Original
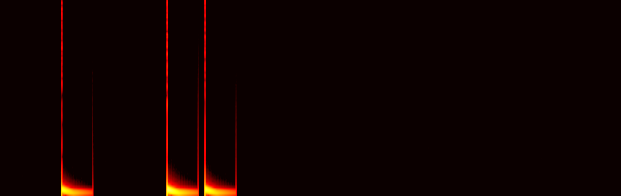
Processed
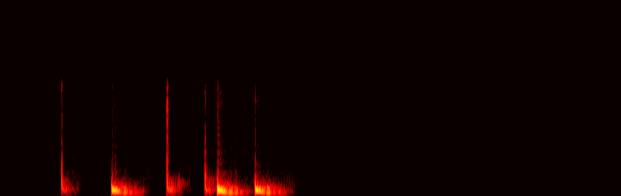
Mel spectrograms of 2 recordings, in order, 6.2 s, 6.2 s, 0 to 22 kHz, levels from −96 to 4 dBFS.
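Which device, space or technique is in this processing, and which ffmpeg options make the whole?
mobile call with aggressive noise cancelling: -filter_complex "[0:a]asettb=1/sr,asplit=3[a][b][c];[a]atrim=end=1.784[d];[b]atrim=start=1.78:end=2.28,asetpts=PTS-STARTPTS,afade=t=in:d=0.004:c=qsin,afade=t=out:st=0.496:d=0.004:c=qsin,agate=range=-33dB:threshold=-28dB:ratio=3:detection=peak[e];[c]atrim=start=2.276[f];[d][e]acrossfade=d=0.004:c1=hsin:c2=qsin[g];[g][f]acrossfade=d=0.004:c1=qsin:c2=hsin,bandreject=f=50:t=h:w=6,bandreject=f=100:t=h:w=6,bandreject=f=150:t=h:w=6,bandreject=f=200:t=h:w=6,bandreject=f=250:t=h:w=6,bandreject=f=300:t=h:w=6,bandreject=f=350:t=h:w=6,adynamicequalizer=threshold=0.0126:dfrequency=200:dqfactor=2.3:tfrequency=200:tqfactor=2.3:attack=5:release=100:ratio=0.375:range=2:mode=cutabove:tftype=bell,highpass=f=150:p=1,acrossover=split=280[h][i];[h]adelay=500[j];[j][i]amix=inputs=2:normalize=0,afftdn=nr=18:nf=-56,volume=-4.5dB" -ar 8000 -c:a libopencore_amrnb -b:a 7950

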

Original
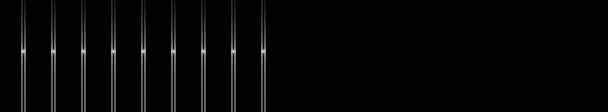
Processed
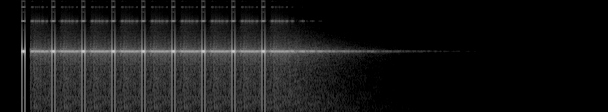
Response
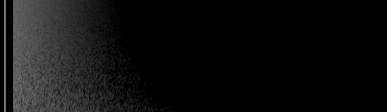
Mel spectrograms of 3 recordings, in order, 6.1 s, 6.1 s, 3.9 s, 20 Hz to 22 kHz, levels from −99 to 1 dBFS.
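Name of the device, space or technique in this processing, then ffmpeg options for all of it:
saturated reverb return: -filter_complex "[0:a]asettb=1/sr,asplit=3[a][b][c];[a]atrim=end=2.194[d];[b]atrim=start=2.19:end=2.64,asetpts=PTS-STARTPTS,afade=t=in:d=0.004:c=qsin,afade=t=out:st=0.446:d=0.004:c=qsin,highpass=110[e];[c]atrim=start=2.636[f];[d][e]acrossfade=d=0.004:c1=hsin:c2=qsin[g];[g][f]acrossfade=d=0.004:c1=qsin:c2=hsin,asplit=2[h][i];[1:a]atrim=start_sample=2205[j];[i][j]afir=irnorm=-1:irlink=0,asoftclip=type=tanh:threshold=-26dB,volume=-2dB[k];[h][k]amix=inputs=2:normalize=0,volume=-3dB"

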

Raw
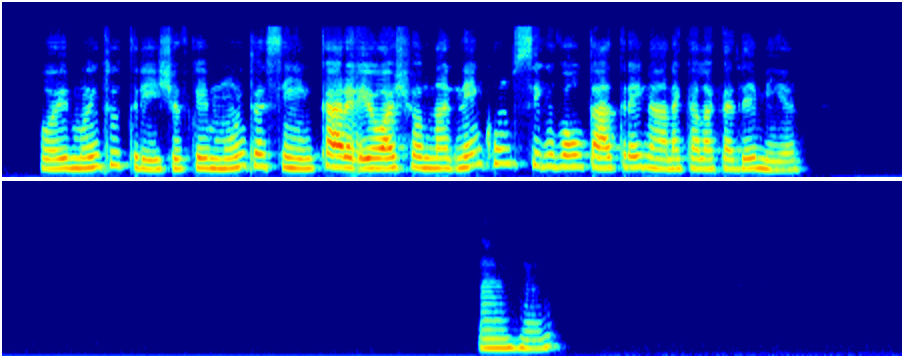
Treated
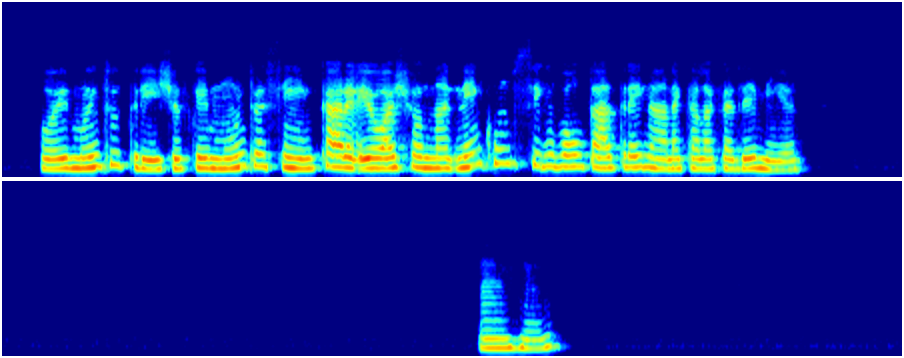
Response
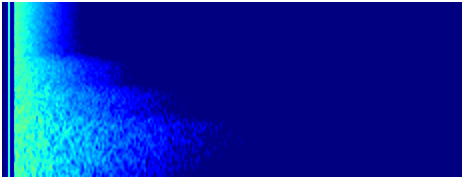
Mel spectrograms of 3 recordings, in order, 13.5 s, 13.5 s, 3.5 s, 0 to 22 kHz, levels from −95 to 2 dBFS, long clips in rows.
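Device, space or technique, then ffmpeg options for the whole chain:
kitchen radio: -af "highpass=170,equalizer=f=240:t=q:w=4:g=9,equalizer=f=400:t=q:w=4:g=10,equalizer=f=620:t=q:w=4:g=-6,equalizer=f=920:t=q:w=4:g=-6,equalizer=f=2.7k:t=q:w=4:g=6,lowpass=f=3.4k:w=0.5412,lowpass=f=3.4k:w=1.3066,volume=-2.5dB"

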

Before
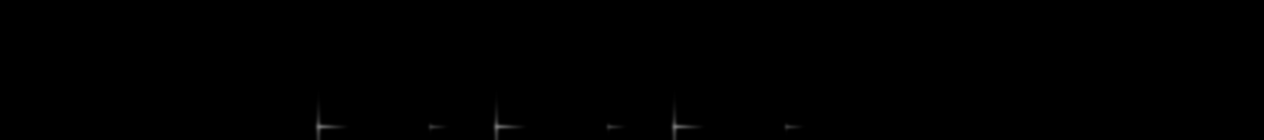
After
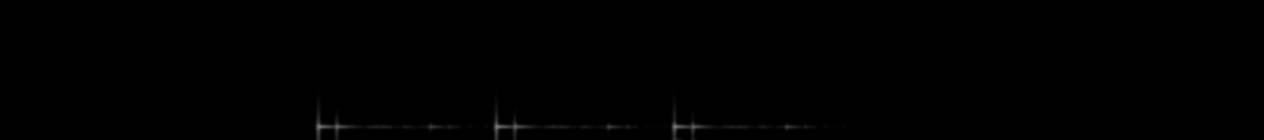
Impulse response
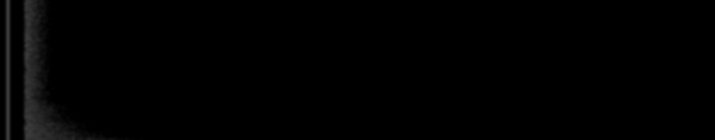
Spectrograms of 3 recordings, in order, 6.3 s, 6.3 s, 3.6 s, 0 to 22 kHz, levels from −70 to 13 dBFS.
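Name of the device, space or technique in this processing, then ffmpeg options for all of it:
compressed reverb return: -filter_complex "[0:a]asplit=2[a][b];[1:a]atrim=start_sample=2205[c];[b][c]afir=irnorm=-1:irlink=0,acompressor=threshold=-38dB:ratio=10,volume=-13dB[d];[a][d]amix=inputs=2:normalize=0,asettb=1/sr,asplit=3[e][f][g];[e]atrim=end=3.064[h];[f]atrim=start=3.06:end=3.95,asetpts=PTS-STARTPTS,afade=t=in:d=0.004:c=qsin,afade=t=out:st=0.886:d=0.004:c=qsin,equalizer=f=100:t=o:w=0.33:g=11,equalizer=f=630:t=o:w=0.33:g=-12,equalizer=f=3.15k:t=o:w=0.33:g=-7[i];[g]atrim=start=3.946[j];[h][i]acrossfade=d=0.004:c1=hsin:c2=qsin[k];[k][j]acrossfade=d=0.004:c1=qsin:c2=hsin,aecho=1:1:92:0.376"

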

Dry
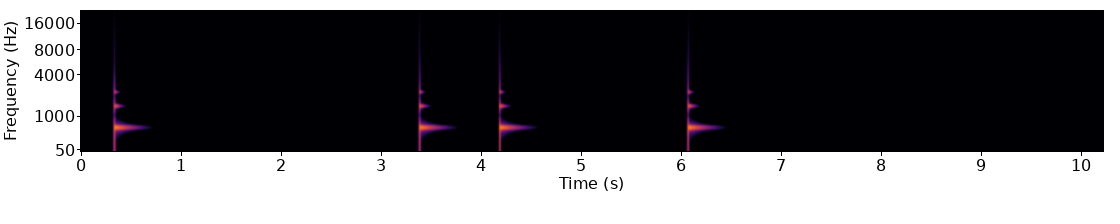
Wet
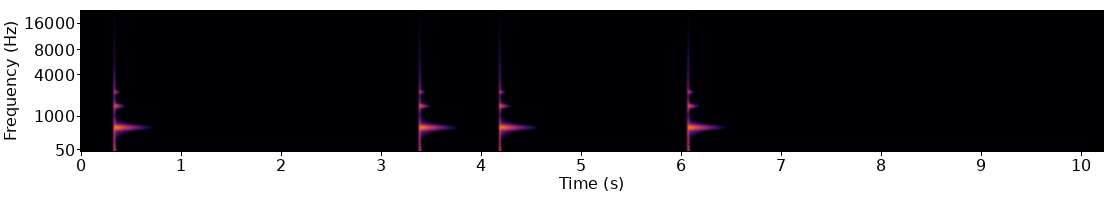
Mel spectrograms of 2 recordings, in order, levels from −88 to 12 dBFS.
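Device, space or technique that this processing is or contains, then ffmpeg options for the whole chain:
low shelf boost with a cut just above: -af "lowshelf=f=88:g=7.5,equalizer=f=260:t=o:w=1.1:g=-2.5"

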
